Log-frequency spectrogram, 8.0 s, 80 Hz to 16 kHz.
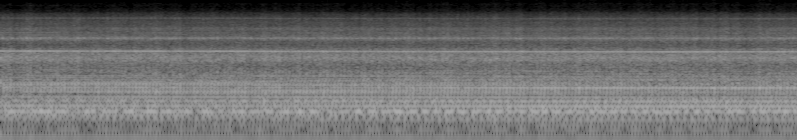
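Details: Brand-new DeWalt 55168 15-gallon air compressor, first start filling a drained, empty tank with the regulator at factory setting and timed to cutoff: a loud, even, unbroken pump drone at steady pitch. Running normally.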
